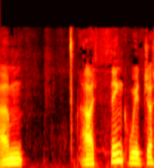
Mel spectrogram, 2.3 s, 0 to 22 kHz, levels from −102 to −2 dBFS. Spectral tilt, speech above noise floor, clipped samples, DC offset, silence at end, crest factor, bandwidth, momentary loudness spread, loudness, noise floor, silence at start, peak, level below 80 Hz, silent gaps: -5 dB/octave; 41 dB; under 0.1%; under 0.1%; 0 s; 18 dB; 11.5 kHz; 7 LU; -25 LUFS; -65 dBFS; 0 s; -8 dBFS; -58 dBFS; none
